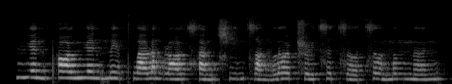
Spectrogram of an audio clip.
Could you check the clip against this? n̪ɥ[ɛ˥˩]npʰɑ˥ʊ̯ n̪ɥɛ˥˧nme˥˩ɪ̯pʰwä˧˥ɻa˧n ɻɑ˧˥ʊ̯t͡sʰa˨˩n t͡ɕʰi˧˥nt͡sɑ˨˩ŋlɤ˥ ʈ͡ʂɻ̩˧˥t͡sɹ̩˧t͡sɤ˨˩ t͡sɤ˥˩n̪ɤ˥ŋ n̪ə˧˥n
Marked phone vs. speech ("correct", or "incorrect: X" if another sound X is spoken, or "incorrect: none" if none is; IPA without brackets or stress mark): correct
